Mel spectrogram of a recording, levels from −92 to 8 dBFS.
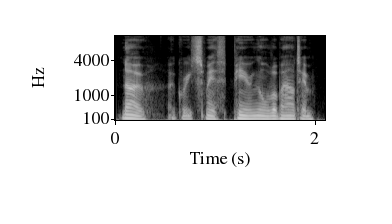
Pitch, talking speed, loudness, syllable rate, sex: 115 Hz, 200 wpm, -20 LUFS, 6.0 syllables/s, male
